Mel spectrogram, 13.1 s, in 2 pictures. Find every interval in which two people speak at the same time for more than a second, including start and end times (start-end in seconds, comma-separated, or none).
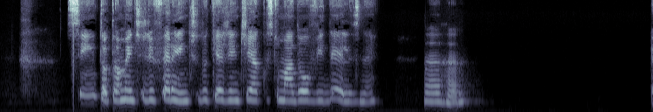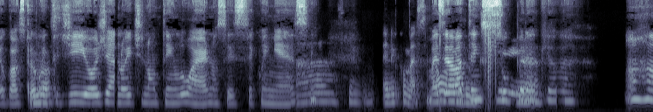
10.8-12.1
